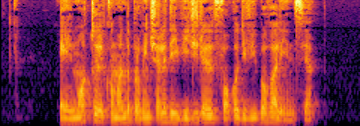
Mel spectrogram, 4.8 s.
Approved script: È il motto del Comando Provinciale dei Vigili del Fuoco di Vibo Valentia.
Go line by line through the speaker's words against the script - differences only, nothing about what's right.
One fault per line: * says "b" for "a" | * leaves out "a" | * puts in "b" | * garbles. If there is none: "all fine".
all fine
